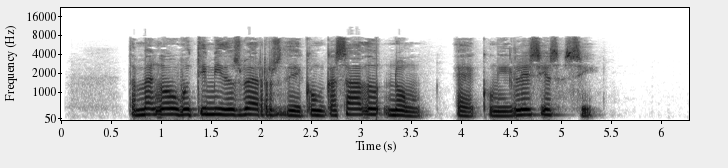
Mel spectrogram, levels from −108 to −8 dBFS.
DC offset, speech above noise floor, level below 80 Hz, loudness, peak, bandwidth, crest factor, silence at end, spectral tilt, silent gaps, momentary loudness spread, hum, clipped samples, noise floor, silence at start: under 0.1%; over 78 dB; -58 dBFS; -13 LUFS; 0 dBFS; 7.8 kHz; 14 dB; 0.95 s; -6.5 dB/octave; none; 8 LU; none; under 0.1%; under -90 dBFS; 0.7 s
